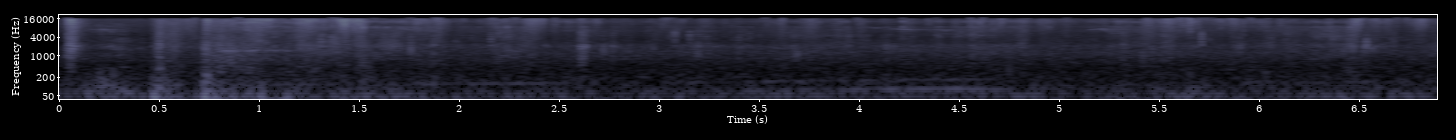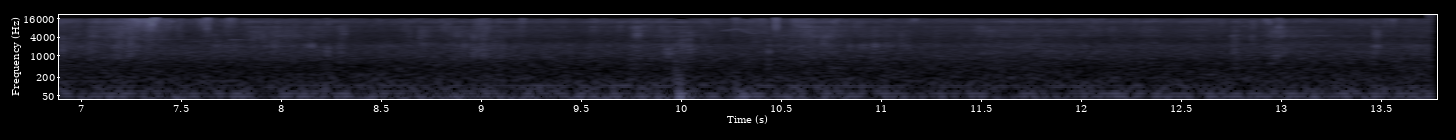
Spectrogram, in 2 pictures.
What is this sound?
Pombas caminho terra
ambient-sound, de, leaves, natural-park, Parque, pigeons, Porto, Serralves, ulp-cam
